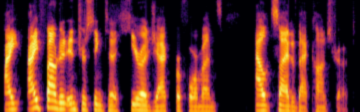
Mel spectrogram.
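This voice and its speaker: A man talking casually as a panelist, halting and thinking aloud as he goes. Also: mid-range voice, pushed and bright, dry recording. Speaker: podcast panelist.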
